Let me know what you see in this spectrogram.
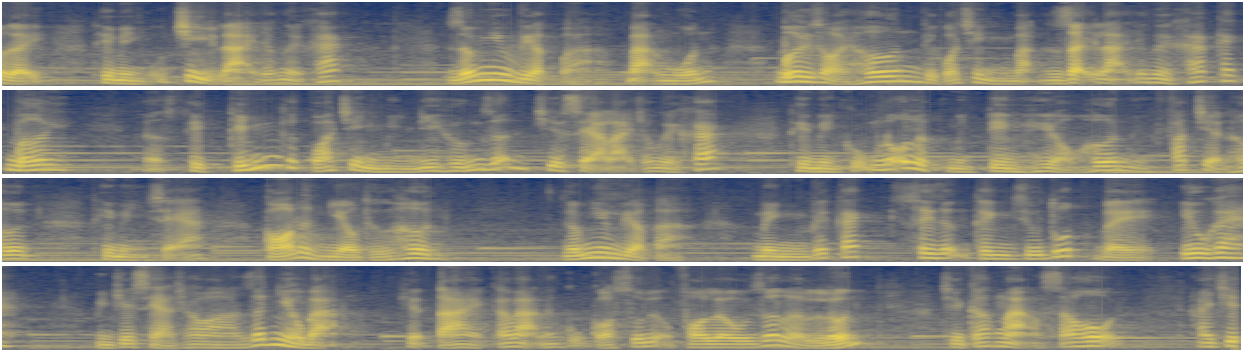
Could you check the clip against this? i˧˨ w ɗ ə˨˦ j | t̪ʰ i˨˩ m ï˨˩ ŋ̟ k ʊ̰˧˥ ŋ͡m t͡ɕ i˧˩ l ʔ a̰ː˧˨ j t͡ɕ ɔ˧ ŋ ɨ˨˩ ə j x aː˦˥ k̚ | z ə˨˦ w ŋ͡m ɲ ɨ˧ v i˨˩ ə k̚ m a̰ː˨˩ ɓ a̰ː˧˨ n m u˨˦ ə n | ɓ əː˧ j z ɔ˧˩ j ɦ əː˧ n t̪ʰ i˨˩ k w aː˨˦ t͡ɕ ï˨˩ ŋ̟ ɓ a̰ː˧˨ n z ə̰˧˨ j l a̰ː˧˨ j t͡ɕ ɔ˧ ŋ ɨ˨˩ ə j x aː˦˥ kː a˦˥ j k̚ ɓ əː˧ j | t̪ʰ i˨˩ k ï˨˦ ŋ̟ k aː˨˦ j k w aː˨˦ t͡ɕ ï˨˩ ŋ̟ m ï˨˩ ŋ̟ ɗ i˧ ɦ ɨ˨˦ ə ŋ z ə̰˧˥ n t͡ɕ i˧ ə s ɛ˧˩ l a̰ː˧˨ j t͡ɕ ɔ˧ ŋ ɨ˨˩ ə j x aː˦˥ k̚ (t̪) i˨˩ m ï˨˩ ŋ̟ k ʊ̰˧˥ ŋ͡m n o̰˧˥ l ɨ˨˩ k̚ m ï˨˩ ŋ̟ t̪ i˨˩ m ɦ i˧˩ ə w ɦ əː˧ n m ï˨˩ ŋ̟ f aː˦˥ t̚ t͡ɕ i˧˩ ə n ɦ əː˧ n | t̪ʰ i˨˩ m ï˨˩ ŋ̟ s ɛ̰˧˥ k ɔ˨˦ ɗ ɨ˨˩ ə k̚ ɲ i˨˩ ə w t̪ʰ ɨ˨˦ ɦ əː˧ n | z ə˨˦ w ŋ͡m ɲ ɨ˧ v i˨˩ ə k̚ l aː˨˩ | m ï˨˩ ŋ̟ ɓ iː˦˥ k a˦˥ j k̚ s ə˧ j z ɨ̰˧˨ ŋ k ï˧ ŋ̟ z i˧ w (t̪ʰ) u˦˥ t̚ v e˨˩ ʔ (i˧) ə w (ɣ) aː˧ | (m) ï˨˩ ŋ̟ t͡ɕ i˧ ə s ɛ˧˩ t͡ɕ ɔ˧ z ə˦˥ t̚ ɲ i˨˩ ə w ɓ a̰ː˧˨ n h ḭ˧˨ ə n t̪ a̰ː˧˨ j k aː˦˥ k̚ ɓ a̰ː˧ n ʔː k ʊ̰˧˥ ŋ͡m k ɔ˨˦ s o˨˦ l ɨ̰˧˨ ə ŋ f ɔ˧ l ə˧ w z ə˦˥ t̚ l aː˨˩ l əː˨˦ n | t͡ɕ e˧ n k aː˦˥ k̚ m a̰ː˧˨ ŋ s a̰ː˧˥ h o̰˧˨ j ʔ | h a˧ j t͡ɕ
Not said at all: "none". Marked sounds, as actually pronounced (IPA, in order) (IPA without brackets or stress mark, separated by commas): t̪ʰ, t̪, i˧, ɣ, m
